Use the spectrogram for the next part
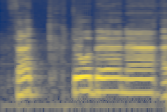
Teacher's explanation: الباء مقلقلة قلقلة صورة في وسط الكلام، ولا تسحب ضمة التاء قبل الباء إلى الباء الساكنة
